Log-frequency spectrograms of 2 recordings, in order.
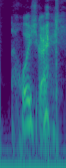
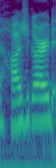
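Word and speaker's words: Højgaard: I was saying Hojgaard, and no, I was told it is Hoygaard.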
